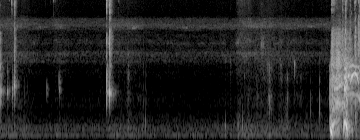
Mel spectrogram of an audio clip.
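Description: A loud cough bursts out near the end after a mostly quiet stretch with a faint steady high hum and a couple of brief sharp noises earlier on.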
